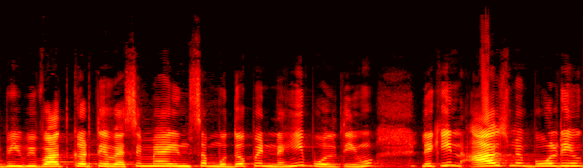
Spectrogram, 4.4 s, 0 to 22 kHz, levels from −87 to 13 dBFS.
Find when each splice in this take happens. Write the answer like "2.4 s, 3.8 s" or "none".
none

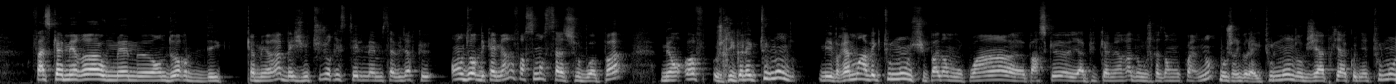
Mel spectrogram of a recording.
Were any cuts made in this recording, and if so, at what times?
none

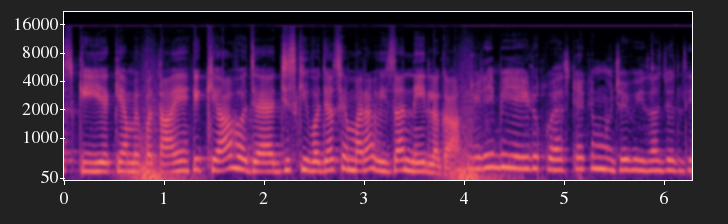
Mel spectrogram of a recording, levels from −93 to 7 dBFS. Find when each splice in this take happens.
1.3 s, 4.0 s

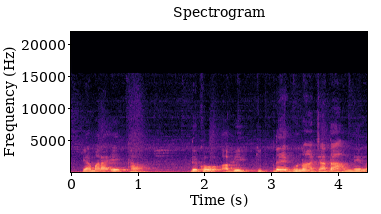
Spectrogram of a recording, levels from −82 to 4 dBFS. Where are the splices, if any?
none

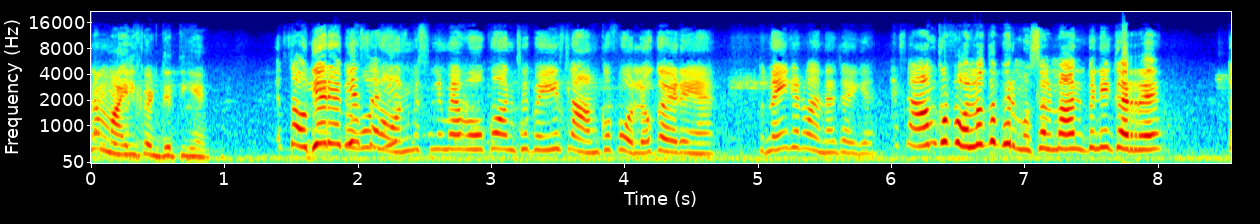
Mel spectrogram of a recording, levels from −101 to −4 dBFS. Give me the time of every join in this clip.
2.1 s

